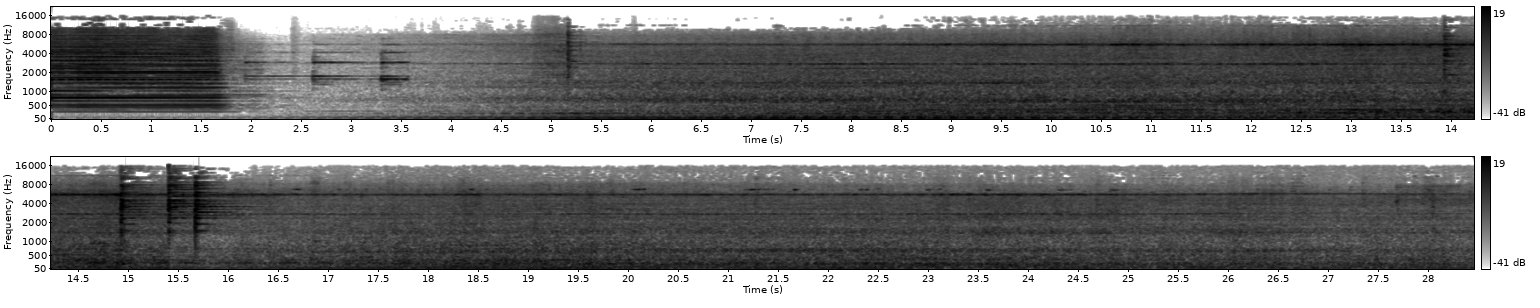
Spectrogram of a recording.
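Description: A diesel locomotive's air horn finishes its blast about two seconds in. Then the train's diesel-electric locomotives rumble past, the sound building to a steady low rumble. Steel wheels roll over the rails, with a few sharp clicks midway.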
